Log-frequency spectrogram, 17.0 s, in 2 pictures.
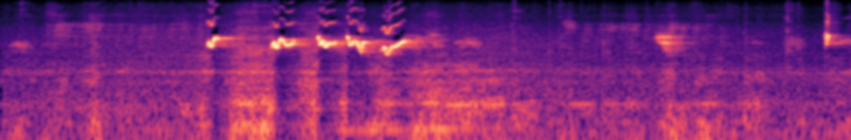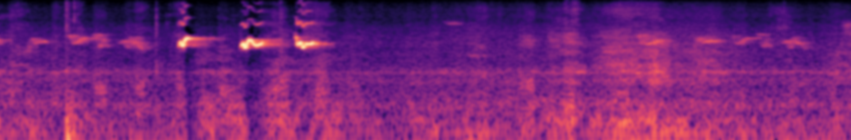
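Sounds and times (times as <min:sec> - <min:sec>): bird calling: 0:02.0 - 0:04.9, 0:05.6 - 0:07.2, 0:08.2 - 0:11.9.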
